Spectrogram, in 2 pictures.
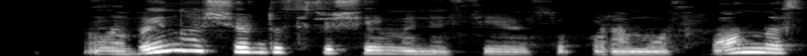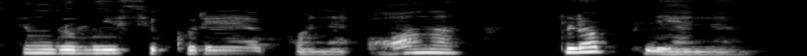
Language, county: Lithuanian, Panevėžys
